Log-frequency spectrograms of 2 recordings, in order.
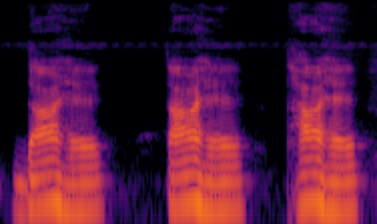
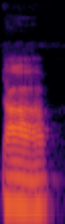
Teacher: तो टा जो है वो मूर्धा से बोलने वाला है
